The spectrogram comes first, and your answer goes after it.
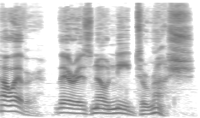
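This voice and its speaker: A man voicing a genial, courtly gentleman in a video game, formal and eloquent with measured, unhurried phrasing. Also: fairly low pitch, very animated, over loud music. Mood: genial, composed.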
